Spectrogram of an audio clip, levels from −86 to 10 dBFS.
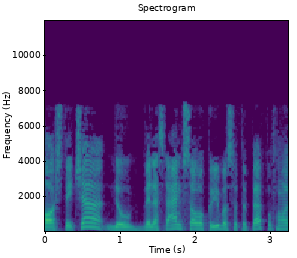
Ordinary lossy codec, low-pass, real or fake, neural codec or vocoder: MP3, 32 kbps; 7.2 kHz; fake; codec, 16 kHz, 0.5 kbps, FunCodec, trained on LibriTTS, 25 frames a second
